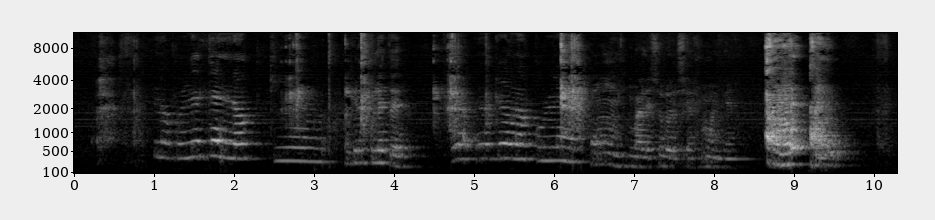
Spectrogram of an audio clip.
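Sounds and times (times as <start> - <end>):
speech: 1.2 - 9.7
child with an ongoing cough coughing: 8.6 - 9.8.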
